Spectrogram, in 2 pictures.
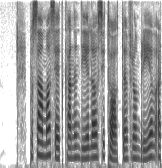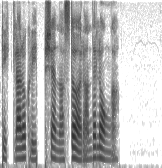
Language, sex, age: Swedish, female, 48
